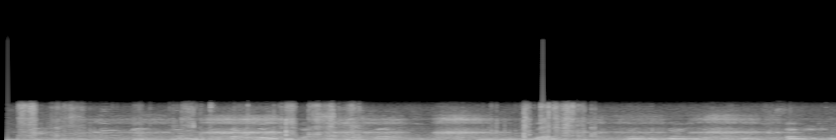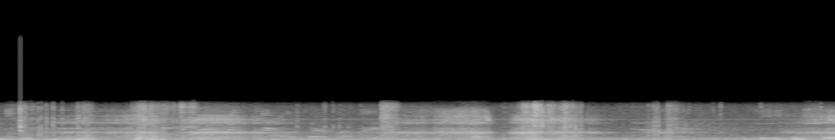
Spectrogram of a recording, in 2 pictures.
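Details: Man asleep and snoring after watching a UFC fight: repeated rough, low snoring breaths with room noise.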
